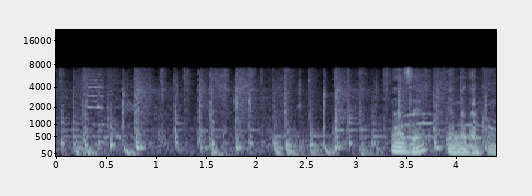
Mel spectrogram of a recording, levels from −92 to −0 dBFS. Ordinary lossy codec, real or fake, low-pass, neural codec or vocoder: none; real; 7.2 kHz; none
